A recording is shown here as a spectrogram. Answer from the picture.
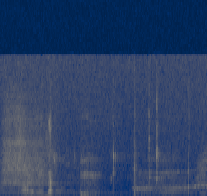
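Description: Very quiet, breathy whisper-like voice sounds and faint mouth clicks picked up by a close microphone.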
